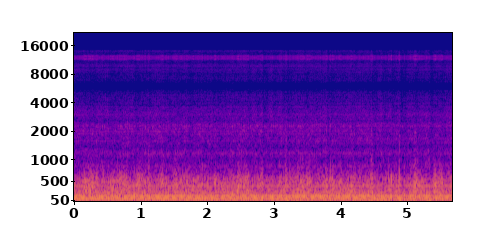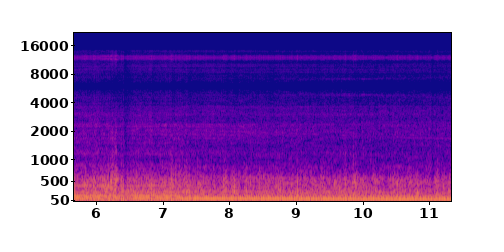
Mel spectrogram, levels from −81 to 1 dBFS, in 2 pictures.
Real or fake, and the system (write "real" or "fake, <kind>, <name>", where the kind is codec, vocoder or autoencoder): real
